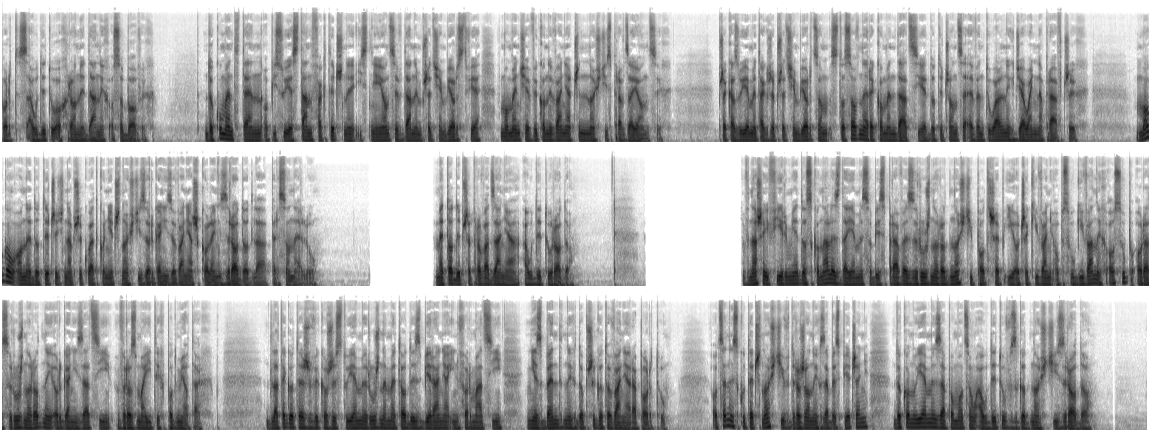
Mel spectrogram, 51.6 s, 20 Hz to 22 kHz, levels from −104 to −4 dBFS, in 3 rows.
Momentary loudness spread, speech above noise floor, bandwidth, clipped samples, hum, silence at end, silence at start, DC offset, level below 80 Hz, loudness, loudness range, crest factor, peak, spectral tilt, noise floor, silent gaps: 7 LU; 47 dB; 16 kHz; under 0.1%; none; 0.85 s; 0 s; under 0.1%; -34 dBFS; -19 LUFS; 4 LU; 18 dB; -2 dBFS; -6 dB/octave; -65 dBFS; 22.72-23.67 s, 26.86-28.28 s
